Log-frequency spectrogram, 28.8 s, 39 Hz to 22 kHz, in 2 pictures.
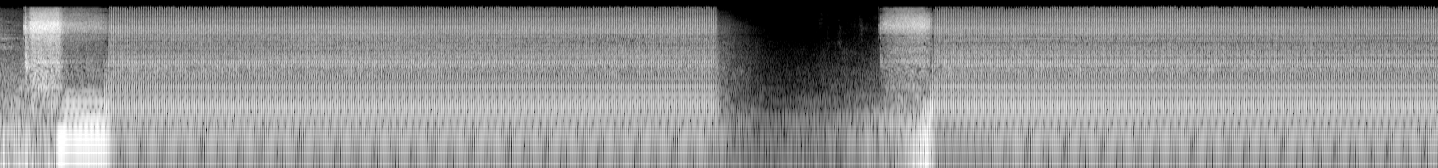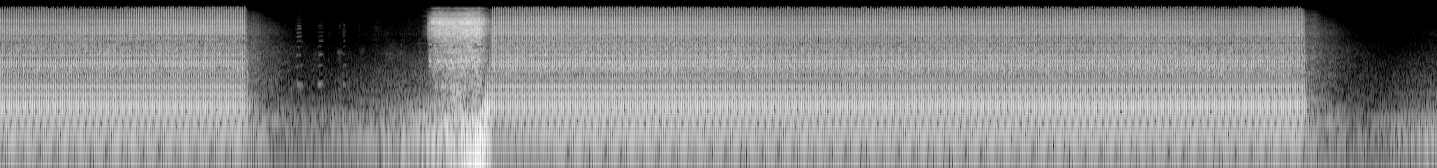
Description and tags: The ship-horn of the Queen-Mary-2 recorded on the deck while leaving New-York harbour.
Recorded with Canon G10.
